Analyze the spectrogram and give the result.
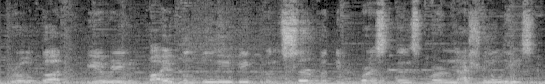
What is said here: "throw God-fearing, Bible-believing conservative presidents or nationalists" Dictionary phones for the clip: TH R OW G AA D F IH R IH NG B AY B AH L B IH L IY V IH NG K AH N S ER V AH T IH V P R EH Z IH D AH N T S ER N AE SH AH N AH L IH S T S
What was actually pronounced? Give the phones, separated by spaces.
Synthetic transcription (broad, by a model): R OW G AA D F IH R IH NG B AY B AH L B IH L IY V IH NG K AH N S ER V AH T IH V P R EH S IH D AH N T S ER N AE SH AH N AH L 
